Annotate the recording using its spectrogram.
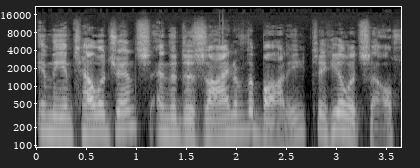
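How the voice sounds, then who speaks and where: A man with a plain, everyday voice speaks at a fairly high pitch and a moderate pace, with ordinary pitch variation. The recording is very clean and silent in the background, with a dry, close sound and no echo. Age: 60s. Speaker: podcast host, chiropractor. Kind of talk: interview conversation.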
